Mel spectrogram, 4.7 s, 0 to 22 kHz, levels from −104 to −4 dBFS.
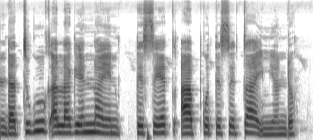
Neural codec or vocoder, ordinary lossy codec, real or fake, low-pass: none; none; real; none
